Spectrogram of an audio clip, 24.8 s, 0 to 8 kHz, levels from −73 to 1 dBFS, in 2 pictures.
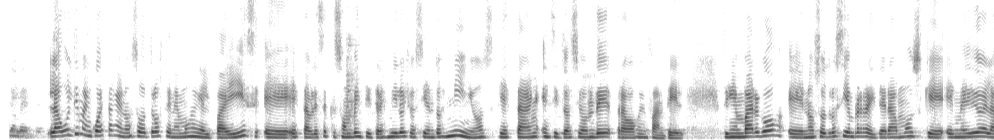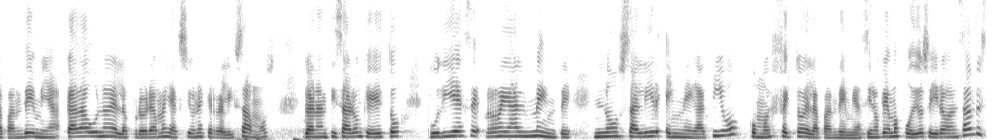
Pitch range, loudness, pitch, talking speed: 190-235 Hz, -27 LUFS, 210 Hz, 155 wpm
